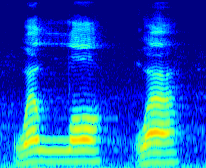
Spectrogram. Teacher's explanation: Hamzahnya lafzul jalalah tak rusak lafaznya, sedangkan waw juga tidak mufakham.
